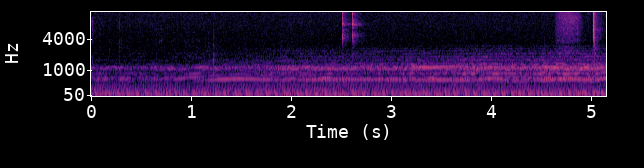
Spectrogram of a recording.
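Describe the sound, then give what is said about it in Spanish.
A chainsaw engine drones steadily throughout, a dense, loud buzzing rumble with a wavering higher whine riding over it. No one speaks. “Los ruedos de motosierra de fondo.”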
